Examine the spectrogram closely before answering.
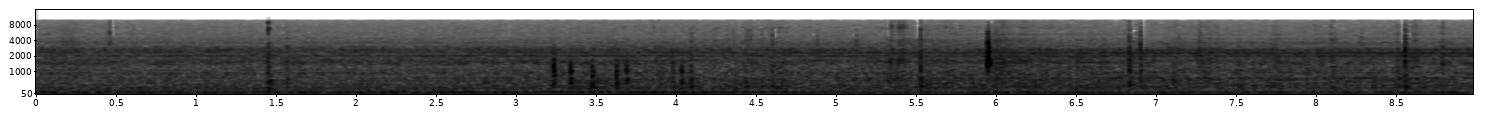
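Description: Steady low hum and hiss of aquarium equipment and room noise, with scattered faint clicks: a short run of them around the middle, and one sharper click about six seconds in.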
